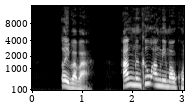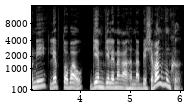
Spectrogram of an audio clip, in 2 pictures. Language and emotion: Bodo, angry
